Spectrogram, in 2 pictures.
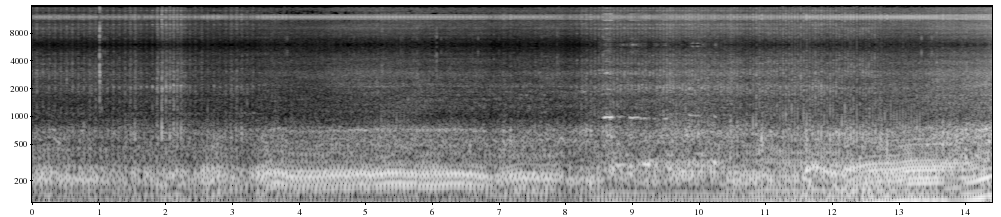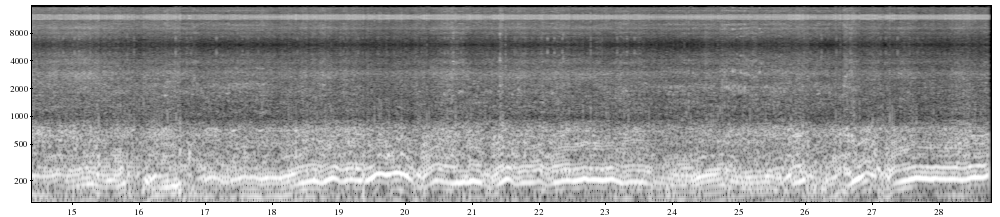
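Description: Can-Am Renegade 1000 ATV's V-twin engine pulling on a rough trail. Its pitch is fairly steady at first, then from about twelve seconds in it rises and falls again and again as the throttle is worked.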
